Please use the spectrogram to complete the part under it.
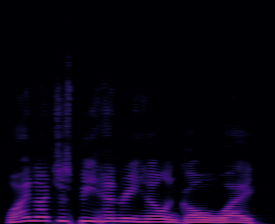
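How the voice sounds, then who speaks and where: Higher-voiced man chatting about movies. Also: animated, fairly quick, a little mellow, smooth. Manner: sweary, opinionated. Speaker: podcast co-host. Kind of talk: casual movie chat.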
